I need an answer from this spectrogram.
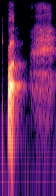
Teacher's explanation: the tip of the tongue's poked out, and then the tongue is retracted as her head pops back, and there's a forceful expulsion of air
